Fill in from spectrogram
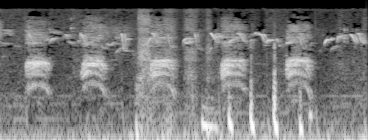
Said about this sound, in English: Crow or no, …? Crow. That's a crow! Oh, he's good.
